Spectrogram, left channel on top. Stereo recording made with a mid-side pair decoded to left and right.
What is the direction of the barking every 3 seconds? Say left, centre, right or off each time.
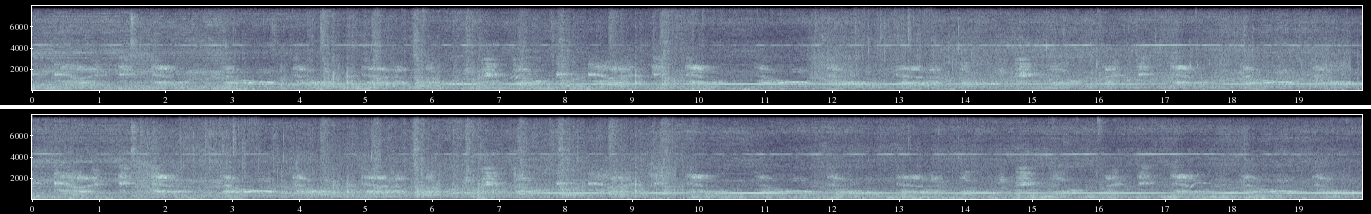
right, right, centre, left, left, left, left.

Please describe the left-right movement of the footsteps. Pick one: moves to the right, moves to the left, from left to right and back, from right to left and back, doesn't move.
from left to right and back.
